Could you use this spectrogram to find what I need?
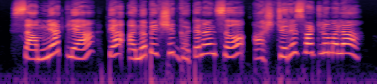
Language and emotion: Marathi, surprised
